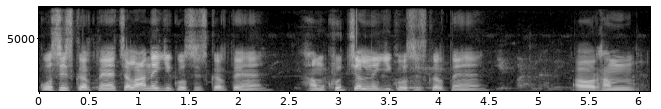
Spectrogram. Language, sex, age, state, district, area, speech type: Urdu, male, 60+, Bihar, Supaul, rural, spontaneous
